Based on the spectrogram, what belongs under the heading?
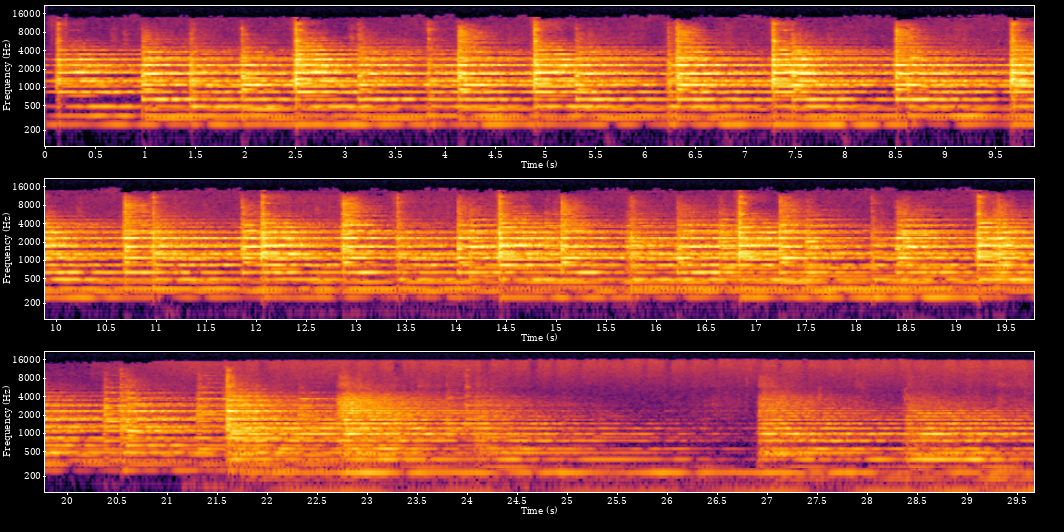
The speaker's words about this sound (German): Das Geläute der Bergkirche in Altbach in Tirol geht über Einödhöfe und Dörfer und weist denen den Weg, die durch den tiefen Schnee zur Christmette kommen.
